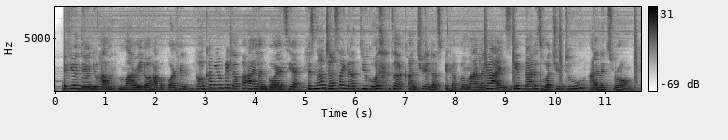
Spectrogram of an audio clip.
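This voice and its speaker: A woman talks at a moderate pace with hardly any pauses and ordinary pitch variation, over noticeable background noise and audible room echo. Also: medium pitch for a woman. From Guyana. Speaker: lifestyle vlogger. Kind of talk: casual vlog monologue.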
